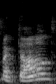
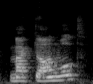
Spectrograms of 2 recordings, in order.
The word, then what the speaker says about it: Macdonwald: been a rebellion a Scottish nobleman called It's pronounced McDonald as in mackie's but it's a w in it MacDonald McDonald we learned that he has rebelled against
